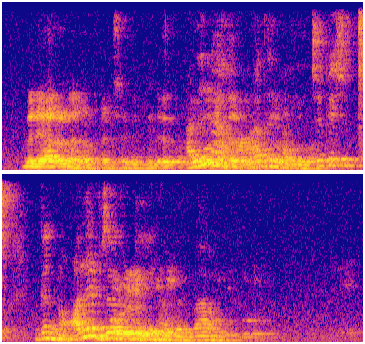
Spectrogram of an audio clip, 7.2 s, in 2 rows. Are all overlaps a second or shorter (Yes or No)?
No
